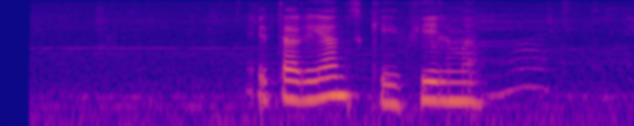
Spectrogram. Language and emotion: Russian, neutral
